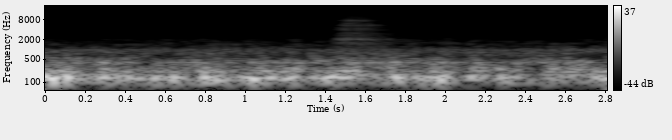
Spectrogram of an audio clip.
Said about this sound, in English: I'm stuck at a traffic light right now. I am literally stuck in traffic with cars all over around me.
